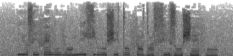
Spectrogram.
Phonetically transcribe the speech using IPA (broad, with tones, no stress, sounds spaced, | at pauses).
lʲ ɔ˦ s e˧ f æ˦ v o˦ v ɔ˨˦ ŋ e˦ sʲ o˦ l o˧ ʃ e˦ t ɔ˦ f e˦˨ dˤ æ˧ s e˦˨ z ɔ˨ ʃ æ˨˦ f ɔ˨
